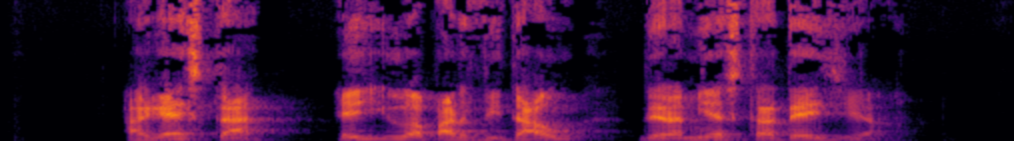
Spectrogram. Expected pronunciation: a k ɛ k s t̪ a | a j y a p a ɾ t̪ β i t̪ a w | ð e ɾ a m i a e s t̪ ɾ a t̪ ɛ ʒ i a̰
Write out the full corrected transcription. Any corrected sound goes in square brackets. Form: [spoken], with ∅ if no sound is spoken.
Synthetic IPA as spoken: a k ɛ [∅] s t̪ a | [e] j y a p a ɾ t̪ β i t̪ a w | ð e [l] a m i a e s t̪ ɾ a t̪ ɛ ʒ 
